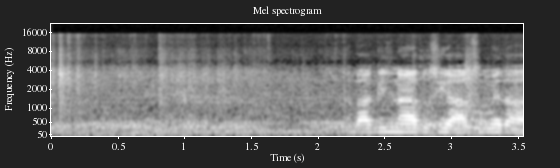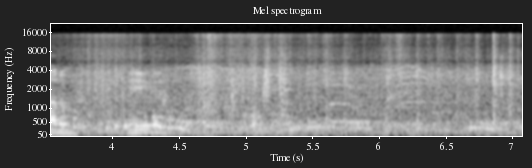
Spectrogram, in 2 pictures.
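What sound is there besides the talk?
pigeons cooing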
